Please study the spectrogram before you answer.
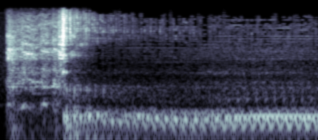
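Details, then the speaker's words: Buick with newly installed engine: half a second of cranking, then it catches and settles straight into a deep, even idle with a steady lope; starts clean and healthy. "fire right up damn that sounds good yeah it sounds amazing wow"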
